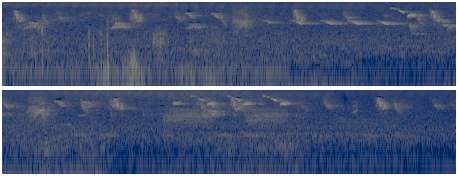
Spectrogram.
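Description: Songbirds singing and chirping, with many short high notes and quick rising and falling calls overlapping.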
